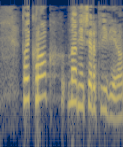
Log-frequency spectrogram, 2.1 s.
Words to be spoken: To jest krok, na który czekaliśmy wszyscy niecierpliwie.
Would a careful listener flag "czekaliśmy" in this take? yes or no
yes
